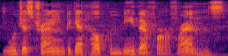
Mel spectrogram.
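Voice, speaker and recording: A man voicing a loyal young female pegasus pony in a story reading, speaking calmly and confidently to console. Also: medium pitch, a little slow, lo-fi sound, voice pushed up. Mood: reassuring.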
